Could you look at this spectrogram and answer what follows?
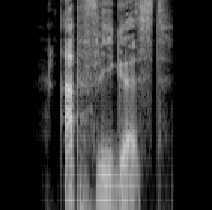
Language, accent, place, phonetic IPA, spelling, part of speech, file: German, Germany, Berlin, [ˈapˌfliːɡəst], abfliegest, verb, De-abfliegest.ogg
- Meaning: second-person singular dependent subjunctive I of abfliegen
